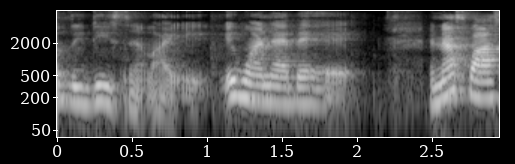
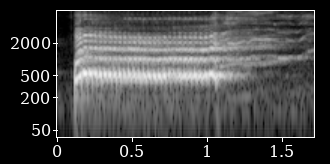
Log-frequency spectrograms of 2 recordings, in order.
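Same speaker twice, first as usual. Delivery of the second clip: shrieking laughter, much higher and louder; high cry-laugh; 7 dB louder than usual. Real, not acted. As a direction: burst out wheezing with laughter. Laugh alone on line.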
